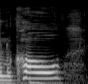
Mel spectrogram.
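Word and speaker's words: Necole: My name is Michelle Nicole. Nicole is spelled with the E.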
